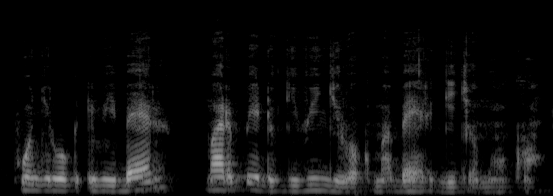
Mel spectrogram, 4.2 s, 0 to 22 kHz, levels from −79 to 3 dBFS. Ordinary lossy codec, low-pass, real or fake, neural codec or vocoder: none; none; real; none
